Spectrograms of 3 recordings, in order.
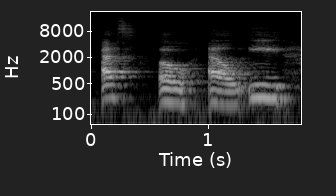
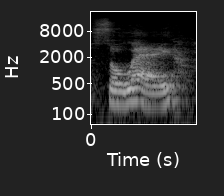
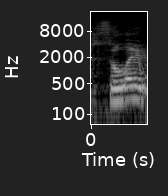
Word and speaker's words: sole: about Soleil water itself Sol but pronounced Soleil like the Sun Soleil water to use to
